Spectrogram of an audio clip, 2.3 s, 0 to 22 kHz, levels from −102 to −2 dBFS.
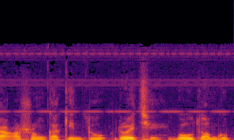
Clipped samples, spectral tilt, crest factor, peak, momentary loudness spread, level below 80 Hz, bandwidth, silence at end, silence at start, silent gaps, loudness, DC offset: under 0.1%; -7 dB/octave; 16 dB; -10 dBFS; 6 LU; -48 dBFS; 15 kHz; 0.05 s; 0 s; none; -27 LUFS; under 0.1%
